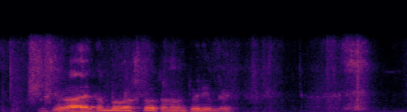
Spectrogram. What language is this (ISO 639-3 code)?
rus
